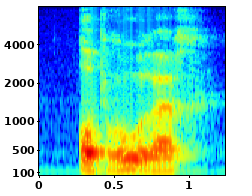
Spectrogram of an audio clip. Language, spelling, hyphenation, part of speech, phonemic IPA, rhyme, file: Dutch, oproerig, op‧roe‧rig, adjective, /ˌɔpˈru.rəx/, -uːrəx, Nl-oproerig.ogg
- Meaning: seditious, rebellious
